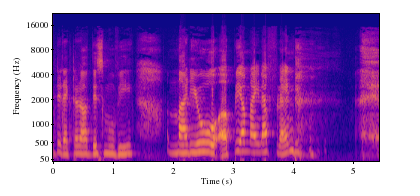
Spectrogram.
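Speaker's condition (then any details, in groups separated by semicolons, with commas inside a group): No condition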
